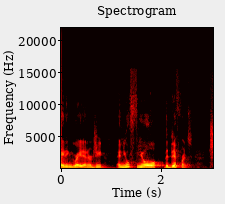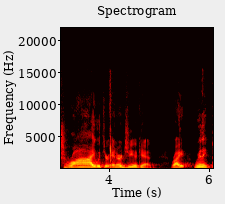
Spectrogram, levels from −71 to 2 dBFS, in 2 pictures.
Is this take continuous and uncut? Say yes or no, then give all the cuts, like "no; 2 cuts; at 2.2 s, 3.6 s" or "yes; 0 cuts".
yes; 0 cuts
